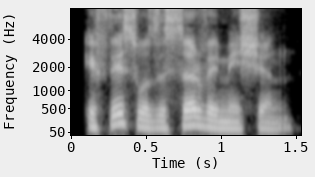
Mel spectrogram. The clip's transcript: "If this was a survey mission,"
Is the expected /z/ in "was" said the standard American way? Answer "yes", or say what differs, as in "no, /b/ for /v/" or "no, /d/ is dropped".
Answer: yes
